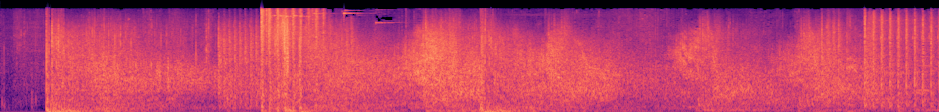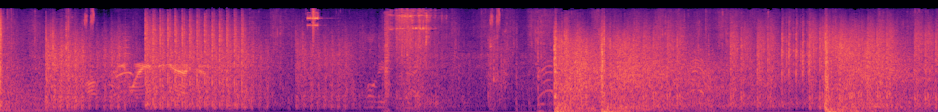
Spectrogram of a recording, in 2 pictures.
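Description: A rifle fires loud, booming shots that echo away.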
